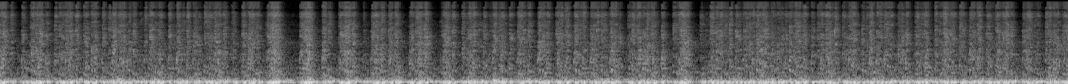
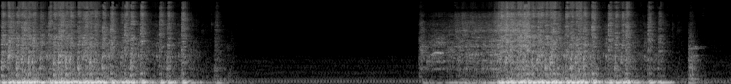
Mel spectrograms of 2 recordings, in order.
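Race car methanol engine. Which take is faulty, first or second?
second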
